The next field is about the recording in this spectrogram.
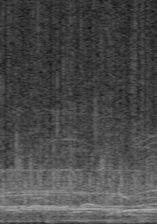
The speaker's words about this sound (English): Amazing comic coming up next. Please already start clapping. Continue the beautiful applause.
